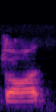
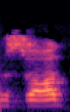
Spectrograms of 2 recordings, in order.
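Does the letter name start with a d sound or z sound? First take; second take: d sound; z sound. First: It starts with a d sound. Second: It starts with a z sound. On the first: This is how it is said in Arabic. "अरबी में दौद" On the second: This is how it is said in Urdu. "Urdu में हम ज़ौद प्रोनाउंस करते हैं"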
